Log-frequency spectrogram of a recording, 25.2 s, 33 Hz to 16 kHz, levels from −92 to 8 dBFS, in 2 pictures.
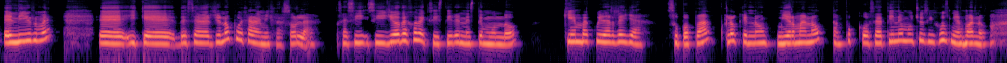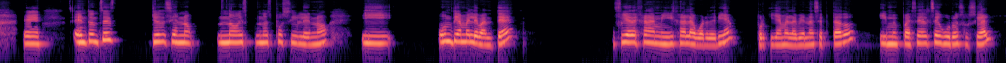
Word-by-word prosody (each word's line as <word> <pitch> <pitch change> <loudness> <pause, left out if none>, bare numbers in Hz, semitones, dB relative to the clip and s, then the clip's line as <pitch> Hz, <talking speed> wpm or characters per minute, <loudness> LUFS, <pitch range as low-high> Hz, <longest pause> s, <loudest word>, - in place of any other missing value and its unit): en 255 +2 +6
irme, 305 +6 +1 0.6
eh, 230 -3 +3
y 235 -1 -3
que 225 -4 +3
decía: 240 +3 -2
"A - - +1
ver, 235 -1 0
yo 260 - -1
no 335 +5 0
puedo 345 -2 -1
dejar 275 -3 0
a 230 - -2
mi 215 -1 -2
hija 205 -2 -14
sola. 220 0 -4 0.2
O - - -26
sea, 235 - -5
si 245 0 -3
si 240 0 -3
yo 275 +3 +5
dejo 300 +2 +2
de 310 - +4
existir 240 -1 -5
en 245 -2 0
este 225 +2 -3
mundo, 215 0 -1 0.5
¿quién 275 -1 +2
va 275 - +1
a 270 - -19
cuidar 265 -2 +1
de 270 - +2
ella? 225 -4 -4 0.2
¿Su 245 - -6
papá? 240 +9 0
Claro 290 +1 0
que 270 -3 -2
no, 240 0 -2
¿mi 230 +1 +2
hermano? 255 +6 0
Tampoco". 250 +3 -5
O 240 - -1
sea, 240 0 -1
tiene 280 +3 0
muchos 290 -1 -3
hijos 295 +3 -1
mi 255 - +1
hermano, 225 -2 0 0.5
eh, 230 -1 +2 0.4
entonces, 285 +4 +4 0.4
yo 270 0 +4
decía: 270 0 +1
"No 245 -1 +1 0.2
no 255 0 +4
no - - +2
es 260 0 -3
no 250 0 +2
es 250 - -7
posible, 245 -5 -2
¿no?" 230 +6 -1 0.4
Y 235 -1 -1 0.5
un 275 +2 +5
día 280 -1 +4
me 270 - +3
levanté 235 - +3 1.2
fui 260 +4 +2
a - - +7
dejar 255 +1 +1
a 245 - +2
mi 220 -2 +1
hija 225 +2 -1
a - - +3
la 225 -2 +3
guardería, 200 - +1 0.3
porque, 195 +1 -4
ya 205 0 -1
me 210 - 0
la 195 - +1
habían 200 +1 -1
aceptado, 225 - +1 0.2
y 230 -1 -2
me 220 0 +4
pasé 225 +1 0
al 235 - -2
seguro 225 -2 +2
social 225 - 0
240 Hz, 205 wpm, -24 LUFS, 225-270 Hz, 1.2 s, a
